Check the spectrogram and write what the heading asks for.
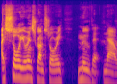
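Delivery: put-on passionate, urgent, insistent voice allowing no argument. Retelling a late-night call from the gift giver, imitating a passionate demand. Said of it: "she's passionate about this".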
